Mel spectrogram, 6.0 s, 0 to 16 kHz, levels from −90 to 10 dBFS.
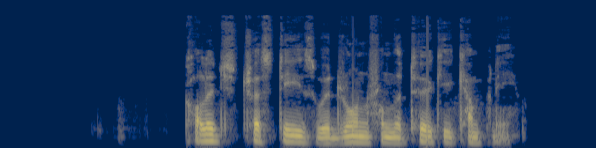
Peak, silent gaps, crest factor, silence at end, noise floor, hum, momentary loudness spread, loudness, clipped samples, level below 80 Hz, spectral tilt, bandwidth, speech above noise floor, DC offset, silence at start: -2 dBFS; none; 22 dB; 0.9 s; -63 dBFS; none; 14 LU; -21 LUFS; under 0.1%; -54 dBFS; -7 dB/octave; 11.5 kHz; 42 dB; under 0.1%; 1.85 s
